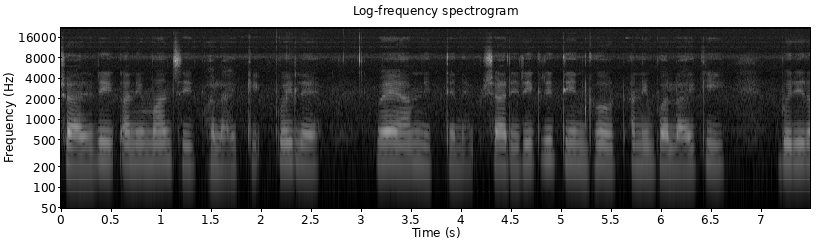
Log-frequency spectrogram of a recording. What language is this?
Konkani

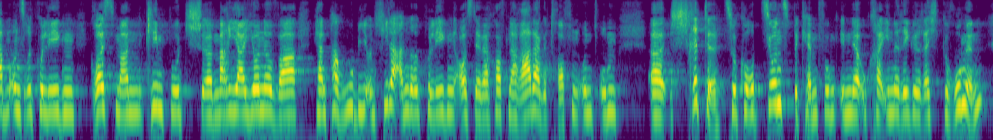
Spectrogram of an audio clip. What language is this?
German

